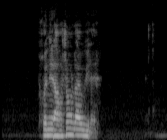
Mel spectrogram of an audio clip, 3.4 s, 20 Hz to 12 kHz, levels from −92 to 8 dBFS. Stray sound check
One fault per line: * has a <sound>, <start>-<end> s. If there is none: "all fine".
all fine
